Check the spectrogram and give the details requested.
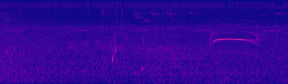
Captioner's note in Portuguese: Som sutil de água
